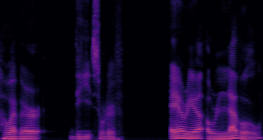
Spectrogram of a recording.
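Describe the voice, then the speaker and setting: In a very clean recording with a silent background, a man with a Norwegian accent talks with a fairly low pitch and ordinary pitch variation. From Norway. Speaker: spiritual coach and healer. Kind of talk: talking-head video monologue. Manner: occasional stumbles and fillers.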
